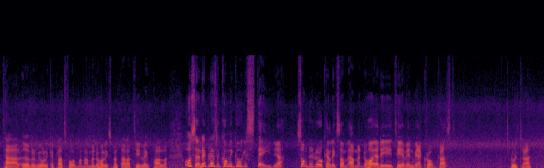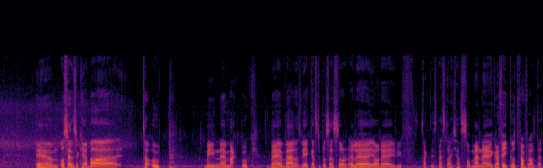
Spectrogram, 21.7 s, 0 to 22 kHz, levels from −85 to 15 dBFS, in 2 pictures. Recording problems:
rain or running water; faint; throughout; 20 dB below the speech

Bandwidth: 14.5 kHz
